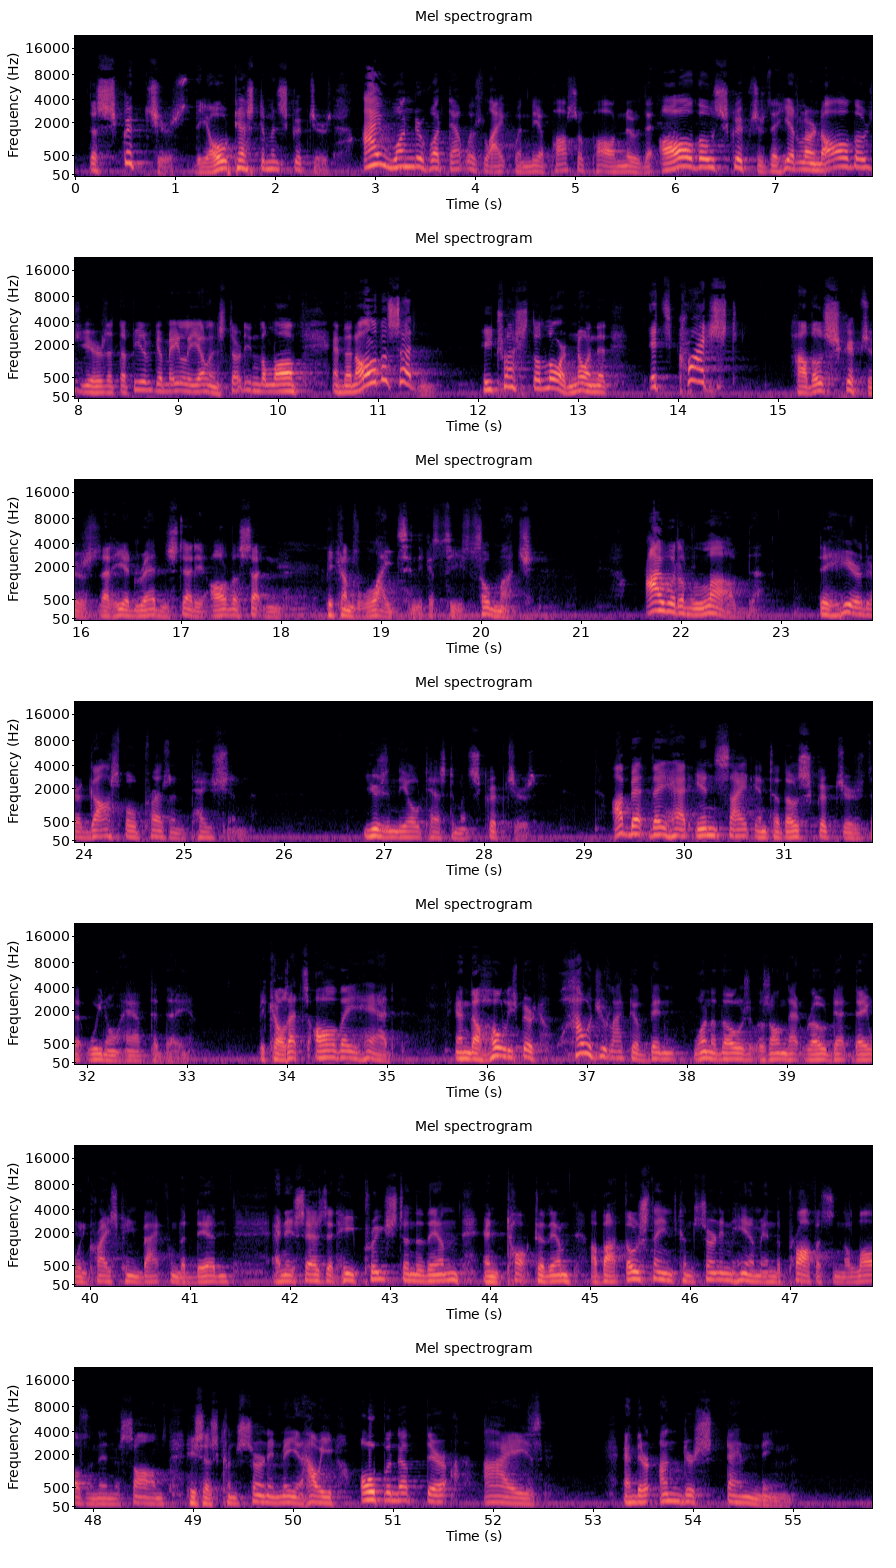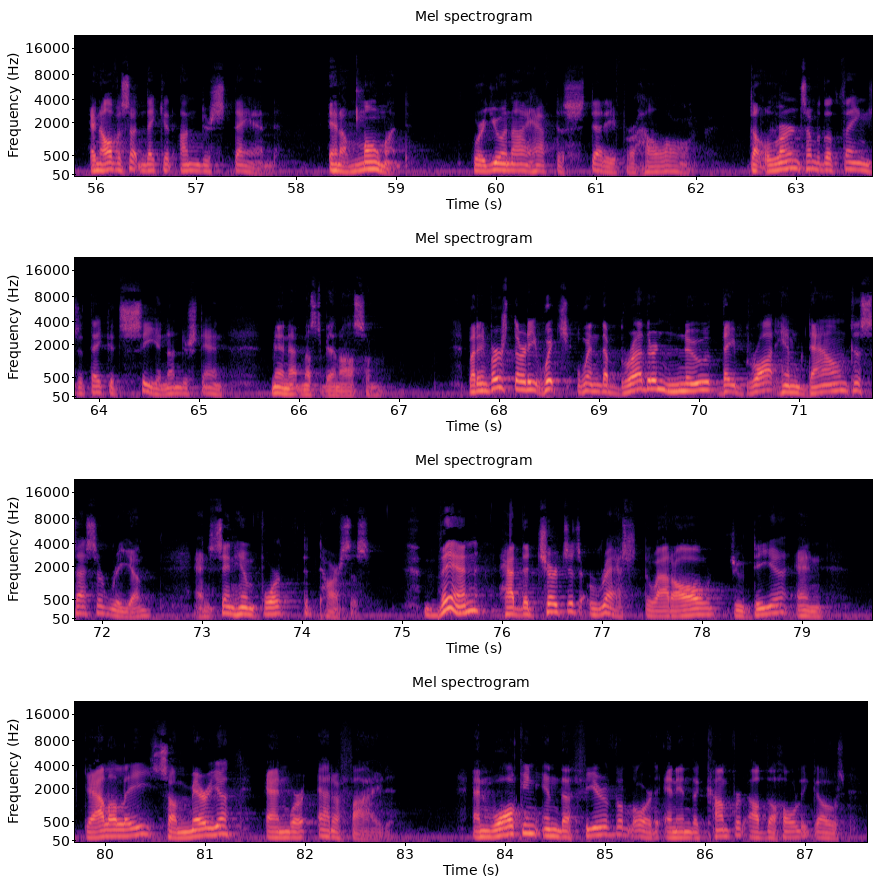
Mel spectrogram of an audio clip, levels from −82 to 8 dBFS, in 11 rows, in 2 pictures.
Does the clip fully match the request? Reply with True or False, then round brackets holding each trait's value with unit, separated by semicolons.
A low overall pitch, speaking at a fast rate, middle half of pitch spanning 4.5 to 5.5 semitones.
False (125 Hz; 180 wpm; 4.8 semitones)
